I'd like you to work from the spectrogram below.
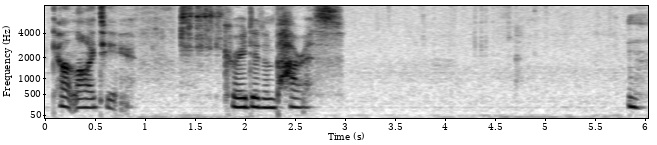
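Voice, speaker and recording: A woman acts out a sadistic demon-world boss in an intimate ASMR roleplay. Her English-accented voice is breathy and slips often into whispers. She taunts and condescends, wrapping menace in mock tenderness. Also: mid-range voice, dark tone, natural voice. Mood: cold, teasing. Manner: slow, taunting, condescending, with pauses and sighs.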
